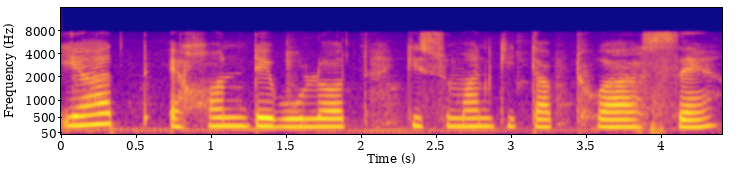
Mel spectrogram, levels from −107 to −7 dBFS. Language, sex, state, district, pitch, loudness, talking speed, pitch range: Assamese, female, Assam, Kamrup Metropolitan, 235 Hz, -17 LUFS, 95 wpm, 225-245 Hz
